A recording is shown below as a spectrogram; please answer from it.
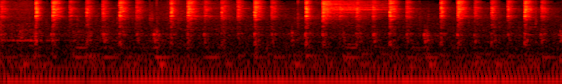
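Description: Electronic music playing from the pickup's car stereo, with a fast, even ticking beat several times a second. Underneath it is a steady low rumble of the vehicle driving.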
